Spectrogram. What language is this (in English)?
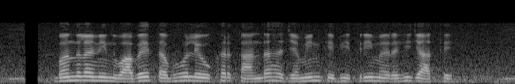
Chhattisgarhi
